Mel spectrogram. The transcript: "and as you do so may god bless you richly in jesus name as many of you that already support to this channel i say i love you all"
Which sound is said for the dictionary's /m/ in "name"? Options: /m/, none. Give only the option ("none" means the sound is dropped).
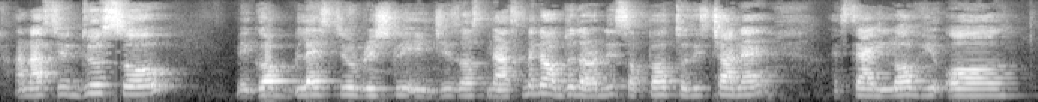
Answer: none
